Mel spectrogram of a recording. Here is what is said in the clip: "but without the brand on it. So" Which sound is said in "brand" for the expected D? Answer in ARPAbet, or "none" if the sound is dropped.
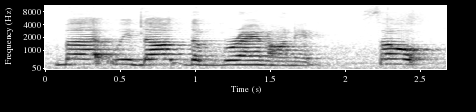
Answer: none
